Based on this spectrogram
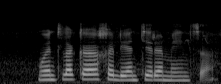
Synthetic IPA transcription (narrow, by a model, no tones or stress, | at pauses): muəntləkəχəliəntiəɾəmɛnsə̰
